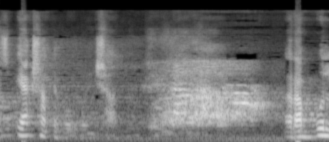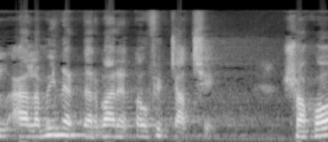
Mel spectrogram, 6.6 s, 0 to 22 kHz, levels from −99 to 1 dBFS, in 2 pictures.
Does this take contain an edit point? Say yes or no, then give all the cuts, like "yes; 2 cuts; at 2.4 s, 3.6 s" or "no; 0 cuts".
yes; 1 cut; at 2.7 s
